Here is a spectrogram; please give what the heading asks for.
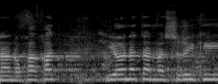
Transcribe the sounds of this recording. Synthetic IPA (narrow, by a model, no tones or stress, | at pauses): nanoχaχat̪ | jonat̪anmaʃʁiki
